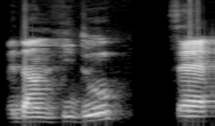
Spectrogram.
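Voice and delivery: normal talking voice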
